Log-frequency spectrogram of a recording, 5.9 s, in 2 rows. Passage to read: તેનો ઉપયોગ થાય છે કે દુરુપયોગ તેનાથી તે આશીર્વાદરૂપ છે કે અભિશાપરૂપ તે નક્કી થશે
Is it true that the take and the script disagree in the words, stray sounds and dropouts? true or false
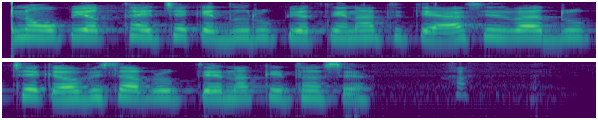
true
